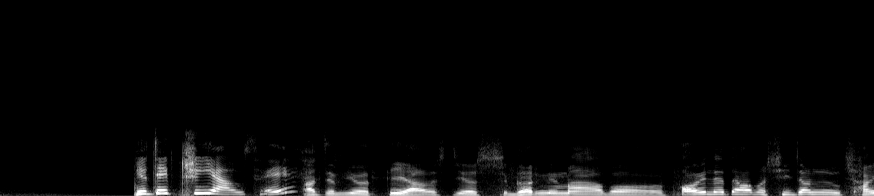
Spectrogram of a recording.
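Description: A woman speaks with animation, close to the microphone.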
